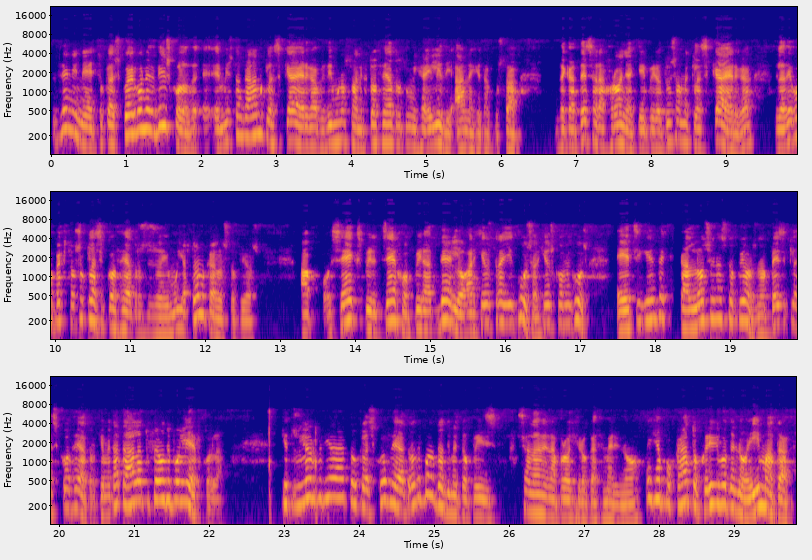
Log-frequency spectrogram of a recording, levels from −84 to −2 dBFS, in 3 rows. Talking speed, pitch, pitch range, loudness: 185 wpm, 175 Hz, 135-215 Hz, -21 LUFS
